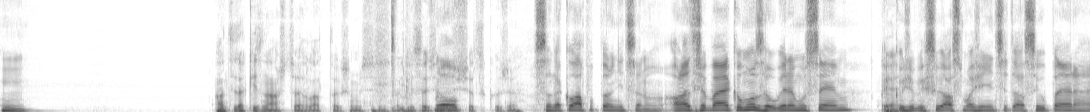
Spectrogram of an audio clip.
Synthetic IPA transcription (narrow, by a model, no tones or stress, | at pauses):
hm̩ | ʔalɛt̪it̪akɪznaːʃt͡sɔjɛ̰ɦla̰t̪t̪ːaɡʒɛmɪsimt̪akɪsɛd͡ʒnofʃɛt͡skɔʒɛsɛmt̪akovaːpopɛlɲɪt͡sɛnoʔalɛt̪r̝̥ɛbajakomod͡zɦowbjɛnɛmusɪm | jakoʒɛbɪxsujalsmaʒɛɲɪt͡sɪt̪oasɪuːpəɲɛnɛ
